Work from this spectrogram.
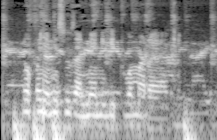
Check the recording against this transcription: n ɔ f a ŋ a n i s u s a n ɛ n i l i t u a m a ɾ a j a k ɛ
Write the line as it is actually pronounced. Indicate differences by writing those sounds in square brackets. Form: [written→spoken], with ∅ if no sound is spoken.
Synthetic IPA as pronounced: n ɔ f a [ŋ→ɲ] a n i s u [s→z] a n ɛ n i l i t u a m a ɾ a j a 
